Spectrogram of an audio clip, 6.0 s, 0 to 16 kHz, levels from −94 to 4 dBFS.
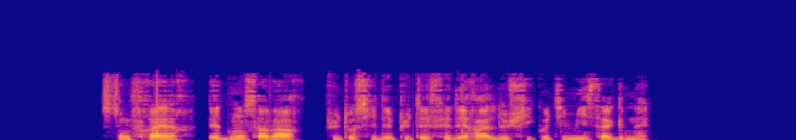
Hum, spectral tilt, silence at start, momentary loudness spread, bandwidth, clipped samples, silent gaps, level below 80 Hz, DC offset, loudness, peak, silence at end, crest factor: none; -4.5 dB/octave; 0.75 s; 15 LU; 8 kHz; under 0.1%; 1.47-1.55 s, 2.31-2.44 s; -58 dBFS; under 0.1%; -20 LUFS; -2 dBFS; 1.1 s; 20 dB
